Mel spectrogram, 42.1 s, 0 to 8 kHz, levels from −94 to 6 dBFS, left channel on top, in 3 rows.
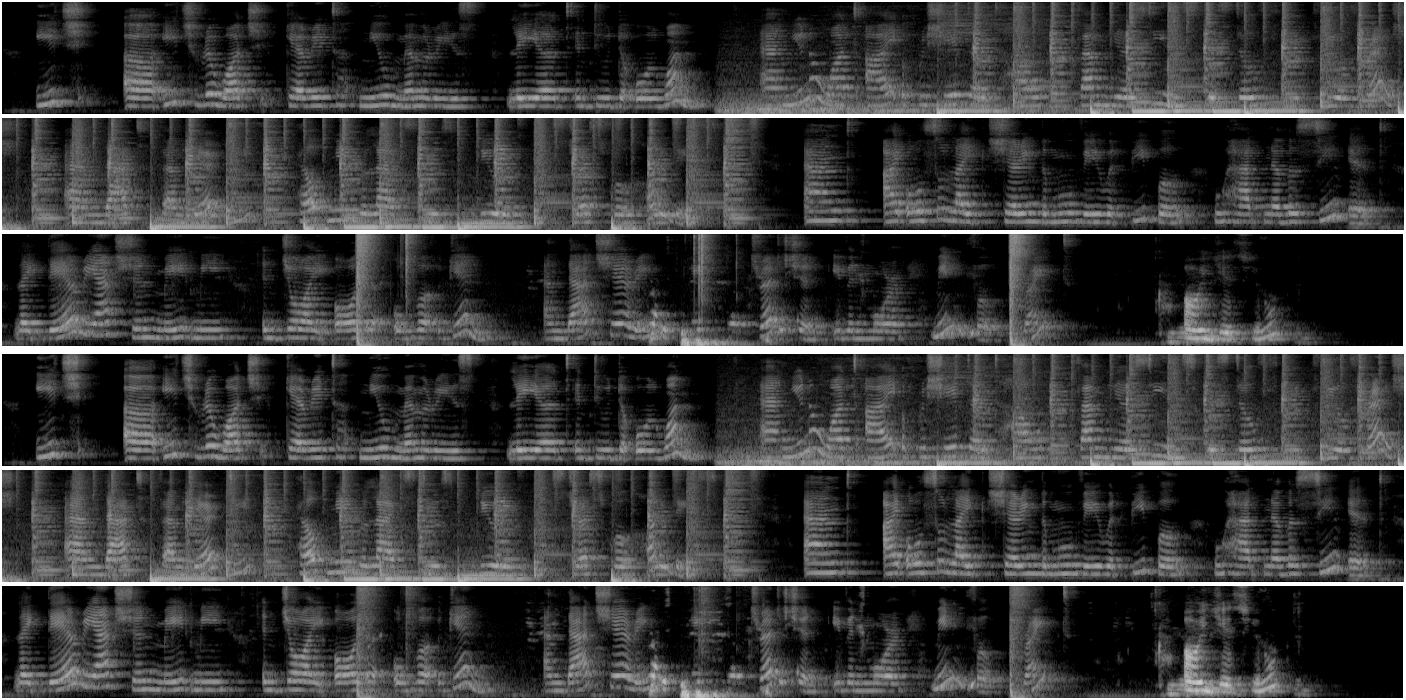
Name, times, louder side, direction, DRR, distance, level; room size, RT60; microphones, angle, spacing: voice 1, 0.3-0.8 1.2-4.7 5.0-7.1 7.6-10.5 10.8-14.1 14.6-16.5 17.0-20.9 22.0-22.5 22.8-25.9 26.1-27.7 28.2-30.3 30.6-33.0 33.5-34.6 34.9-35.0 35.3-37.1 37.3-38.0 38.2-38.5, right 2 dB, 30° right, 0.7 m, -40 dB
sound 1, 7.1-19.9, equal, 60° right, 2.0 m, -49 dB
sound 2, 9.3-21.6, left 1 dB, 5° left, 0.5 m, -34 dB
sound 3, 31.6-32.5 34.9-35.7 38.1-38.4, left 10 dB, 80° left, 0.6 m, -34 dB
voice 2, 34.5-35.1 39.6-40.8, right 6 dB, 80° right, 0.3 m, -28 dB
10.0 x 5.8 x 3.4 m
head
